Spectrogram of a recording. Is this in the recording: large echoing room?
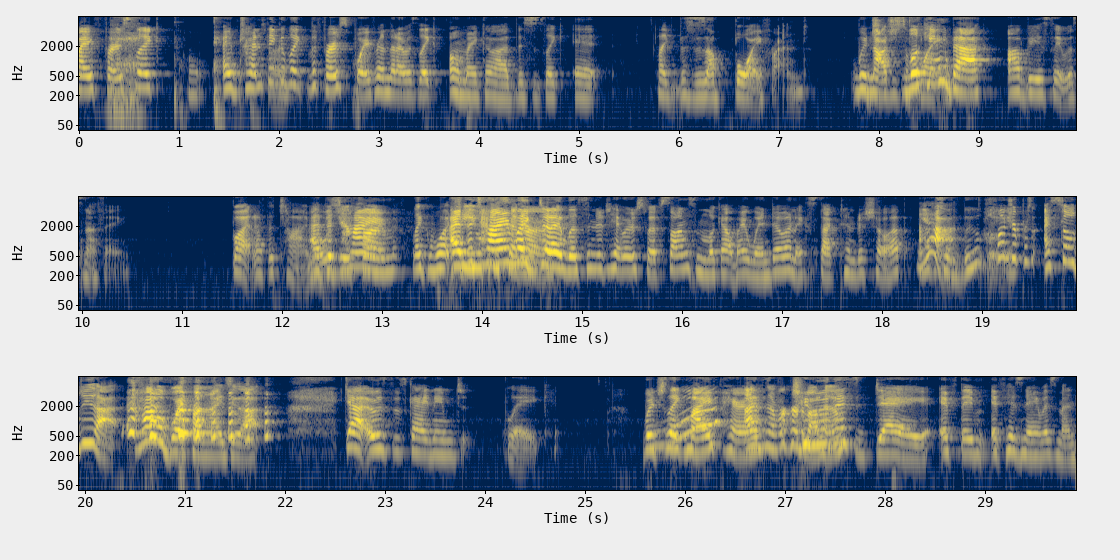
no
